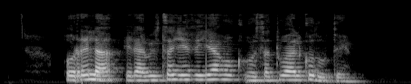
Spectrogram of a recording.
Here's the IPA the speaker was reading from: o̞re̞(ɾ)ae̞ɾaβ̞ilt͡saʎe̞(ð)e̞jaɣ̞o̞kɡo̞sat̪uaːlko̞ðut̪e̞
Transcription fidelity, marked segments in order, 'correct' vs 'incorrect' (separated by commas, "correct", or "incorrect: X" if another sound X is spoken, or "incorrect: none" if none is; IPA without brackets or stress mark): incorrect: l, incorrect: ɣ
